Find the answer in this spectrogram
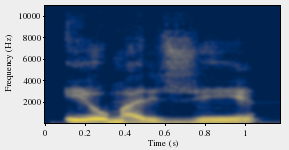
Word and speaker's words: eumarigê: Meu arroba é @eumarigê. Esse G do final é mudo.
